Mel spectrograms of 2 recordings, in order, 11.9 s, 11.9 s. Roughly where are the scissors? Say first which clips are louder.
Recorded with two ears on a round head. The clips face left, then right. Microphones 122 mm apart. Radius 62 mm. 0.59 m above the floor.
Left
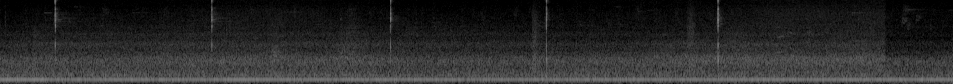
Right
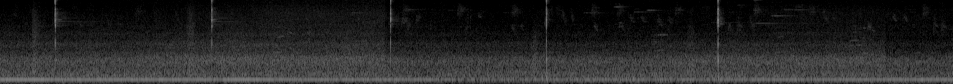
Even; centre.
